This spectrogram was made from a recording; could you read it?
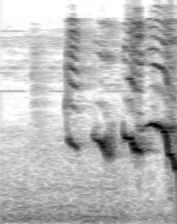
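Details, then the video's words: Local East Javan black-naped oriole, known for many melodious variations; quick slurred, squawky whistles sweep down then rise and fall in rapid succession, loud and close. "KEPODANG LOKAL JAWA GACOR VARIASI BUNYI BANYAK"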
